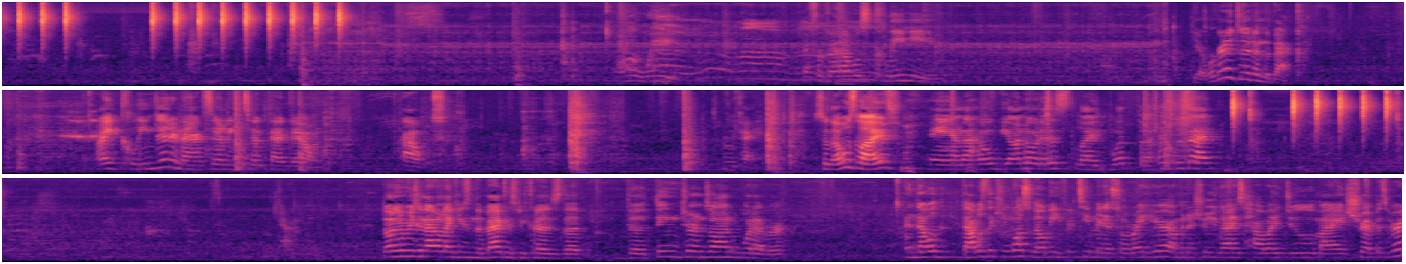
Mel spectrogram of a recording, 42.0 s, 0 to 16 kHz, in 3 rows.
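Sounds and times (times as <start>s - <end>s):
gas igniter clicking: 0.0s - 0.8s, 1.5s - 3.6s, 26.3s - 28.0s.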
